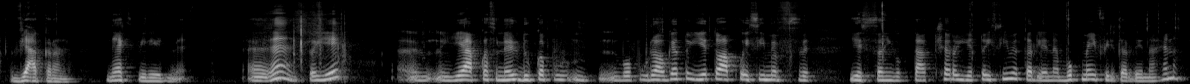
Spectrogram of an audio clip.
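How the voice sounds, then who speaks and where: A woman's voice: mid-range voice, normal speed, darkish tone. A woman teacher giving an online class, patiently repeating words and checking that pupils follow.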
